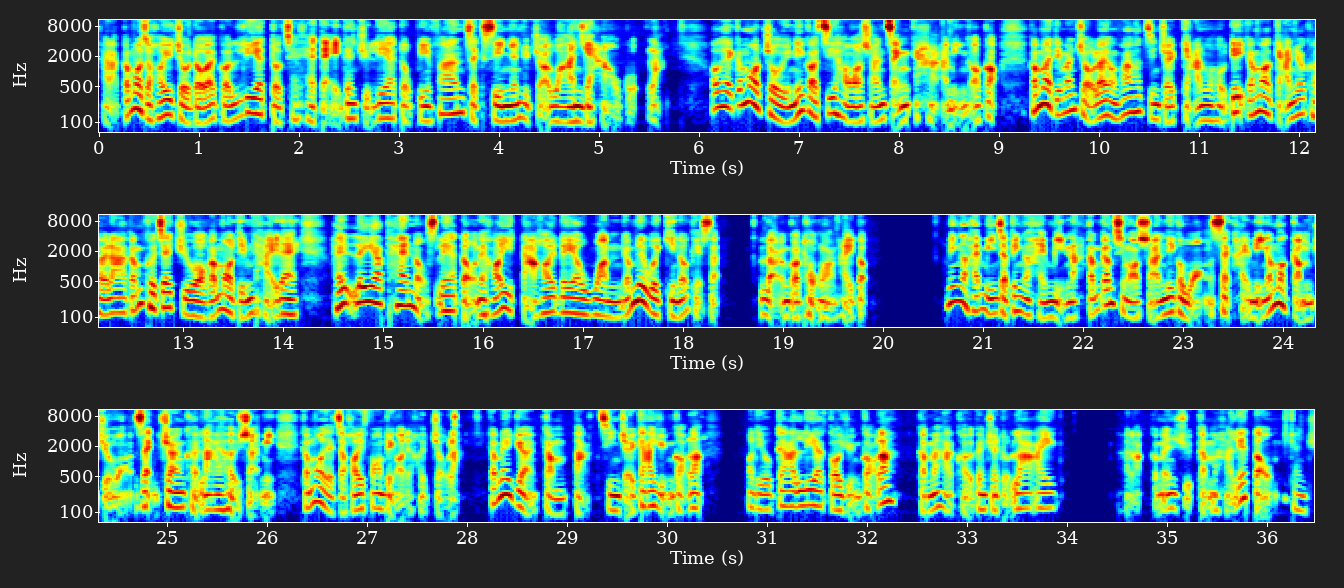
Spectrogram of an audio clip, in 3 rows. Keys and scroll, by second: 5.5 super+-.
